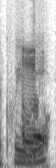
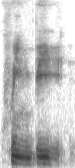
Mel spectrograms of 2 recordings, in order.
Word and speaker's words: Queeby: And yeah, so just to introduce the player that we are reviewing, you are Queeby. Hello. For And those who are wondering, it's not pronounced Queen Bee.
